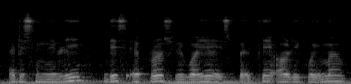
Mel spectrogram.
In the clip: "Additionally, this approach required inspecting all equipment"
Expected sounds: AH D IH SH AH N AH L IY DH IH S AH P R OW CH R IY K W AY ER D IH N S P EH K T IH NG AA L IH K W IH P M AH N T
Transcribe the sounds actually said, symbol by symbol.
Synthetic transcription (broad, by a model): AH D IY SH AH N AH L IY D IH S AH P R OW CH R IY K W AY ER IH S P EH T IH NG AA L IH K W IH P M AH N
